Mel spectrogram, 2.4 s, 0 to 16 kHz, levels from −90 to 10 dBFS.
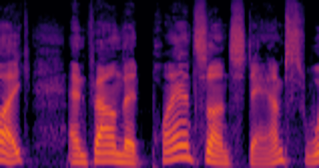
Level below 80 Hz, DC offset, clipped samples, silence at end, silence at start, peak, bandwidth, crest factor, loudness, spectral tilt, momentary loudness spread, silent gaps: -72 dBFS; under 0.1%; under 0.1%; 0 s; 0 s; -10 dBFS; 16 kHz; 18 dB; -28 LUFS; -4.5 dB/octave; 8 LU; none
